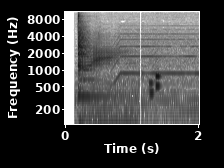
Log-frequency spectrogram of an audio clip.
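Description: A sudden springy sound effect bursts in out of silence, then background music carries on with sustained tones and a quick three-note figure a little over a second in.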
